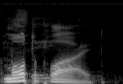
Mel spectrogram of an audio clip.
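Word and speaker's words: ×: On Christmas Day in the year 2014, Ed Sheeran was at number one on the UK album chart with X, pronounced Multiply.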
